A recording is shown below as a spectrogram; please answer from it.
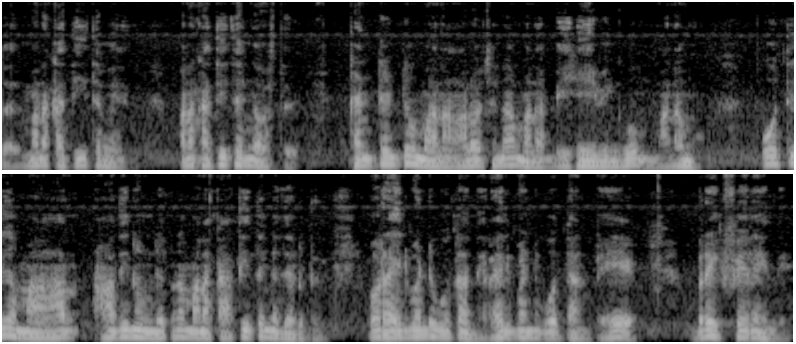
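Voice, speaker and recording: A man's voice: on the low side, darkish tone, slight background noise. A man explaining tips in a talk to camera, repeating himself and asking rhetorical questions. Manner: repetitive, full of rhetorical questions. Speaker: YouTube tips instructor.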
